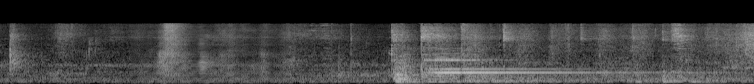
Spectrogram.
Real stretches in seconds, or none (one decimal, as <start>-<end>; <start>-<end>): 0.0-1.3; 2.9-7.5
